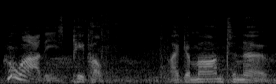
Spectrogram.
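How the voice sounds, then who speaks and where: A man's voice: lowish voice, very animated, moderate pace. An actor voicing an arrogant nobleman in a video game, giving orders in an imperious, scornful way. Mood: haughty. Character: arrogant haughty male nobleman. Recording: game audio with background ambience.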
